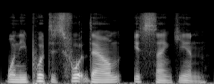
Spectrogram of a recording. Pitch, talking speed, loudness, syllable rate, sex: 105 Hz, 250 wpm, -18 LUFS, 4.9 syllables/s, male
